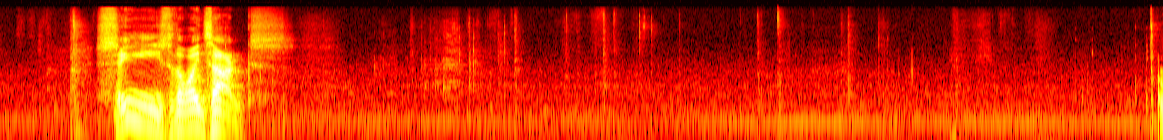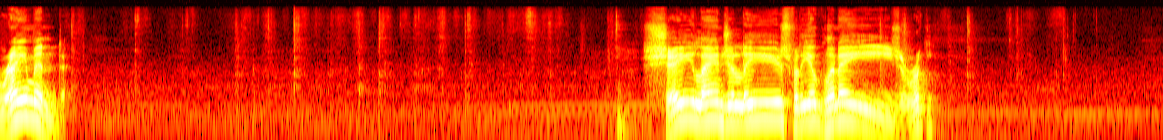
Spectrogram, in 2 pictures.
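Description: Trading cards softly slide and flick against each other.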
